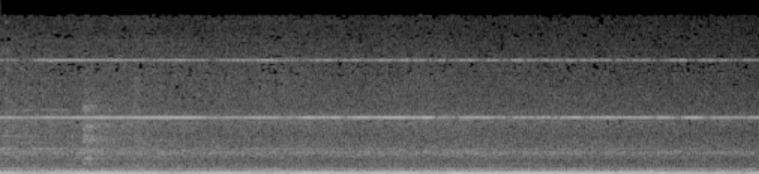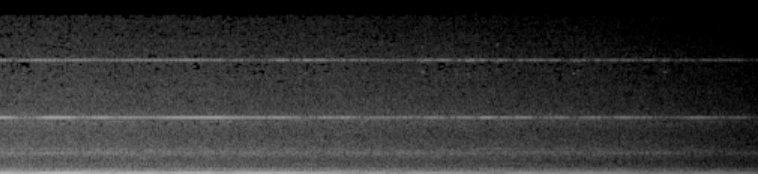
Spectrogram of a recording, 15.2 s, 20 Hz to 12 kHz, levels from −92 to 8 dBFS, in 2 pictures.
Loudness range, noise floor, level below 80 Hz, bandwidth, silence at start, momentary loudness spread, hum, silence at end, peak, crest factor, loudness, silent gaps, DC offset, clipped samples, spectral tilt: 16 LU; -53 dBFS; -60 dBFS; 10.5 kHz; 0 s; 17 LU; none; 0.5 s; -14 dBFS; 12 dB; -25 LUFS; none; under 0.1%; under 0.1%; -5 dB/octave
